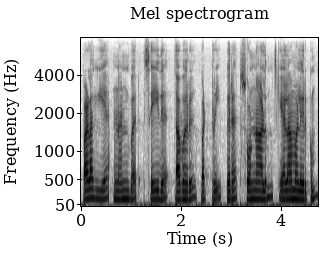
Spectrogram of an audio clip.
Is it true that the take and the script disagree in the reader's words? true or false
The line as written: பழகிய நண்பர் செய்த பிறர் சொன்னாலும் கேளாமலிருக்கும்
true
